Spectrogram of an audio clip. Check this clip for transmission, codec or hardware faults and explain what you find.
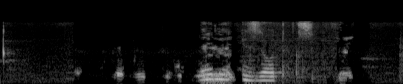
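Three kinds of echo-canceller fault affect the speech, all carried over a call path whose band stops at 8 kHz, consistent with G.722.

Background gated by the echo canceller: from 0.76 to 1.14 s the room sound drops by about 16 dB, and again from 3.55 to 3.69 s by about 17 dB. The canceller clamped the microphone while its loudspeaker played. The ambience briefly vanishes, then returns. A spectrogram shows the low-level noise floor darkening across all frequencies for those spans, and the waveform's quiet baseline visibly narrows.

Other side's voice leaking through: a second voice appears from 1.14 to 1.48 s, only slightly quieter than the main speech. It returns as a faint blip at 1.65 to 1.69 s, then from 2.02 to 2.56 s and 2.91 to 3.55 s at roughly 10 dB below the talker. The likely cause is far-end loudspeaker audio that the echo canceller failed to remove from the microphone. 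On a spectrogram, a second, overlapping set of harmonics runs under or beside the talker's.

Speech suppressed in double talk: between 1.7 and 2.42 s, with the leaked voice present for the later part of it, the talker's speech dips in pieces, falling by as much as about 40 dB. Together these dips last around 0.4 s. Likely the canceller, facing both voices at once, turned everything down. The waveform shows the speech envelope collapsing in chunks, and the spectrogram shows gaps cut through the harmonics.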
